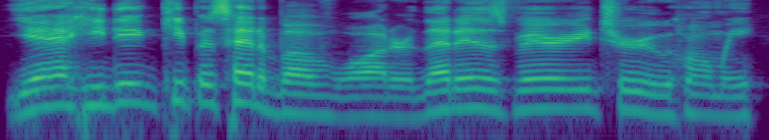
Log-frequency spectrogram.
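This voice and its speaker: A man with a medium-pitched, slightly bright voice hosts a live comedy podcast at a moderate pace. He casually reacts to fail clips and repeats his own lines while chatting with viewers.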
